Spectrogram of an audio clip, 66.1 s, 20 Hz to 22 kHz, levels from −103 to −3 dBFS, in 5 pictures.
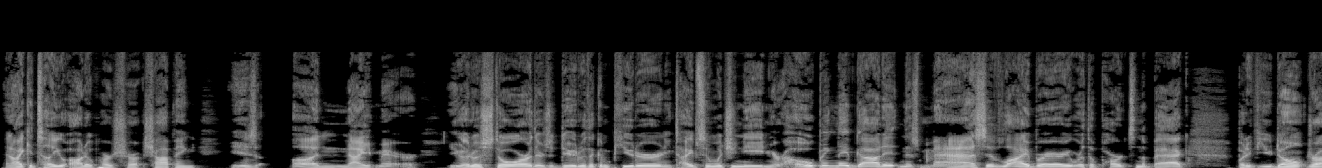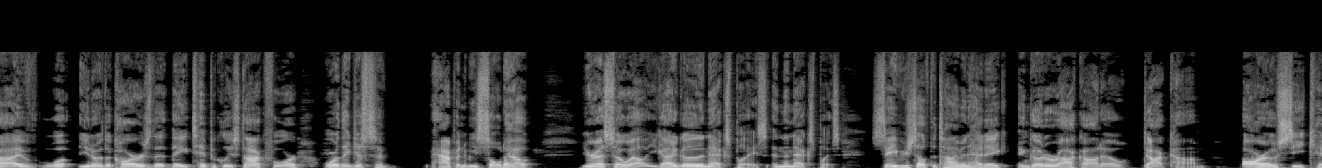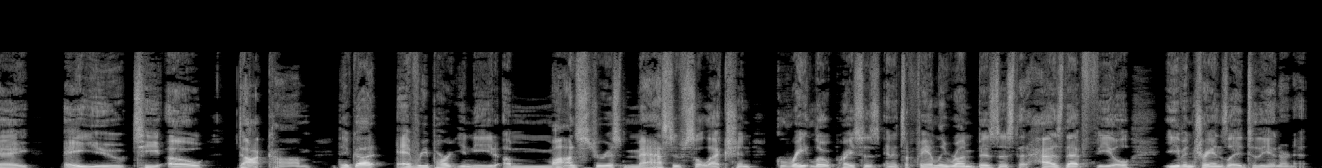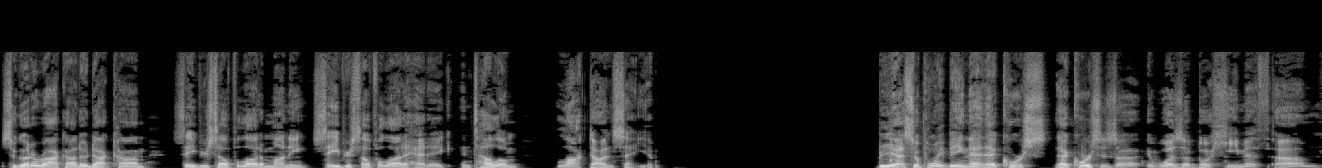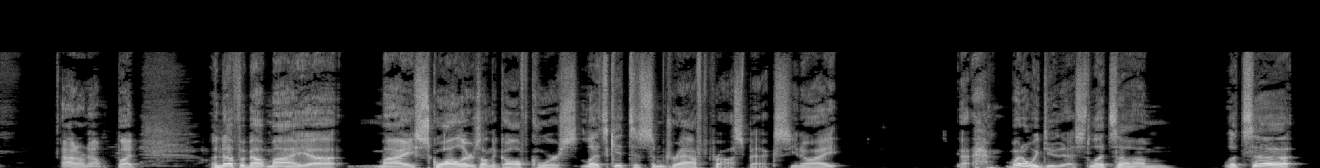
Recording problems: none

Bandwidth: 15 kHz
